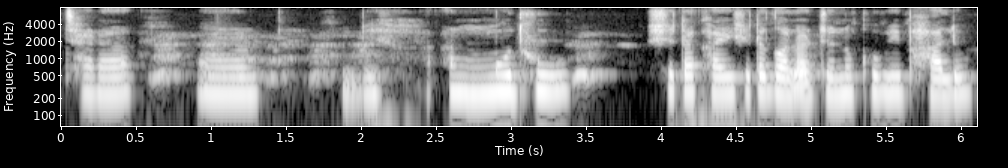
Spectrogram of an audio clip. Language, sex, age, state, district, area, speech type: Bengali, female, 30-45, West Bengal, Darjeeling, urban, spontaneous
